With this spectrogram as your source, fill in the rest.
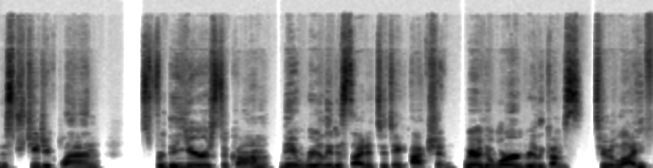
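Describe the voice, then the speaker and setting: A woman of medium pitch with a French-Canadian accent, fairly slow, with ordinary pitch variation and a dry, close sound with no echo, in a very clean recording with a silent background. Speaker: marketing director of a coffee company. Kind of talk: interview.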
